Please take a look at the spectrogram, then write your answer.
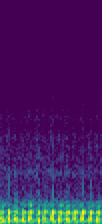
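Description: Big bike motorcycle engine idling close by in tollgate traffic on Cavitex, a loud steady rumble with rapid pulsing throb and light mechanical clatter, no talk.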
